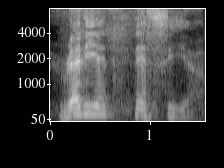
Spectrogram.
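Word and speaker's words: radiesthesia: Art and Science of radius theothea let me spell that for you r a d i e s t reddiest h-e-s-i-a thessia readyaithia okay beat me up and based upon the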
